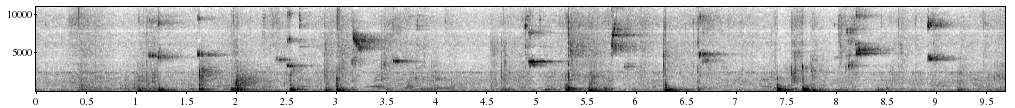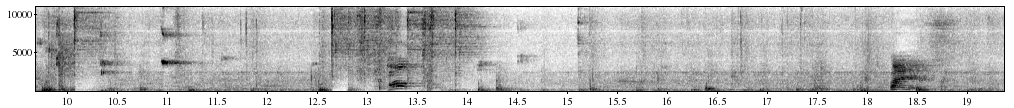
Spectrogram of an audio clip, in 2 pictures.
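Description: Athletic shoes squeaking in short chirps and feet thudding on a wooden floor as longsword fencers move, with scattered sharp knocks echoing in a large hall.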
